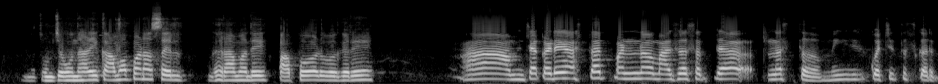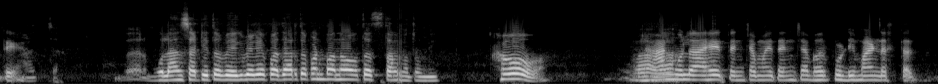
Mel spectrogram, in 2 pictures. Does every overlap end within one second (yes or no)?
yes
